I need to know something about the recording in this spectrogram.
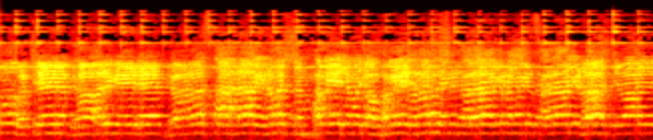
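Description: A man chanting Hindu ritual mantras in Sanskrit, a continuous rhythmic singsong recitation with short breaks between phrases.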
